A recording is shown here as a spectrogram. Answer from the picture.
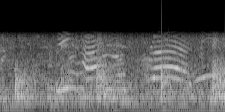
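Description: Several children's voices talking and calling over one another, high-pitched.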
